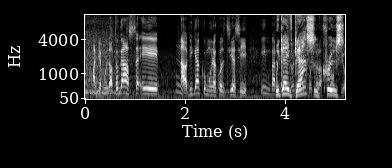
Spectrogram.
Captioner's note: speaks in foreign language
